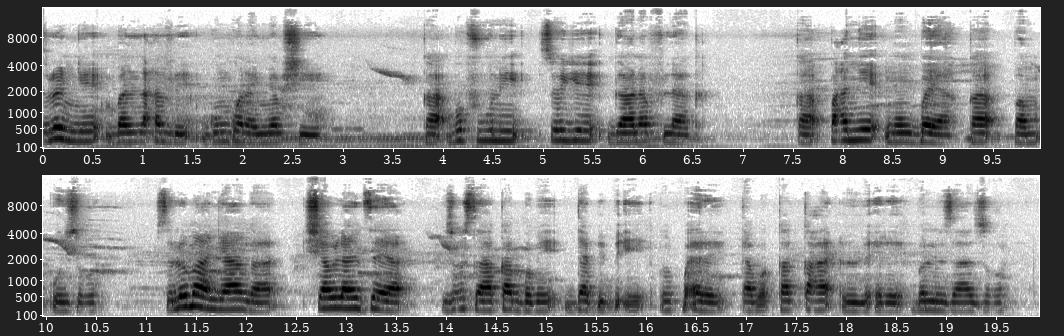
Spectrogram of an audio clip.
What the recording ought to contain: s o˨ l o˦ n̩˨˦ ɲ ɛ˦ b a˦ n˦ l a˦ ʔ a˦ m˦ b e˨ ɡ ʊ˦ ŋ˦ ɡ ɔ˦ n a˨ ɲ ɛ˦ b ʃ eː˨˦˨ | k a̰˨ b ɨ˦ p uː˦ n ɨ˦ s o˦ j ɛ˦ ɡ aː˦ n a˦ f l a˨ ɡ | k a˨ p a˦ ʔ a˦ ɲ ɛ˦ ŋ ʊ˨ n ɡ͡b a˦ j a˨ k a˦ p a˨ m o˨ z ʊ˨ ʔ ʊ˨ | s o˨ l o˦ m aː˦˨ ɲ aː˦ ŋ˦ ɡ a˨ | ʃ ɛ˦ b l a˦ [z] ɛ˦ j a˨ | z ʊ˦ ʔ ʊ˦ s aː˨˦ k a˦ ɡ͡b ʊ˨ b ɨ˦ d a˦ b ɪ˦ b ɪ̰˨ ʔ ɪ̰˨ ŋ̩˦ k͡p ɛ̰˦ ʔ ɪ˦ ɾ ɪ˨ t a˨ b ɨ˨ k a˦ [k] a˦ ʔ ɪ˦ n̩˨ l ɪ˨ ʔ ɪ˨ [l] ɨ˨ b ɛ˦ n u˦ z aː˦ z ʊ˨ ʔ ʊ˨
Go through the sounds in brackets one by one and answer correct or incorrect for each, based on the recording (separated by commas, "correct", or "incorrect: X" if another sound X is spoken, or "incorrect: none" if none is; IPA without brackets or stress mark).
correct, correct, incorrect: ɾ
